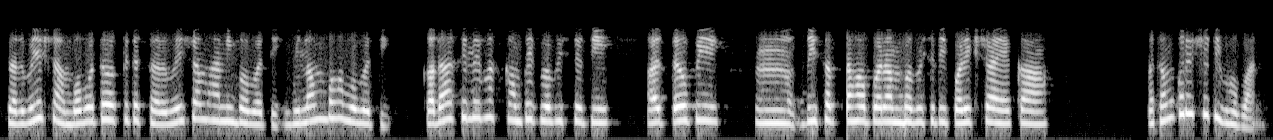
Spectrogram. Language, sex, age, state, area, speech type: Sanskrit, female, 18-30, Assam, rural, conversation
